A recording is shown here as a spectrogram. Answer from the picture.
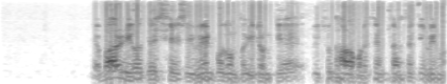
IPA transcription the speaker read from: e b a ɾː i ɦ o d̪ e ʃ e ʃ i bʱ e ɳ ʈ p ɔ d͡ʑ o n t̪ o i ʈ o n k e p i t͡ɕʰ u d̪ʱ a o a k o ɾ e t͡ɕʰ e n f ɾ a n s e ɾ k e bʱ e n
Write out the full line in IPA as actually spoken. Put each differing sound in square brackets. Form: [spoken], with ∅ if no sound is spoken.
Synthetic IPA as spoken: e b a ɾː i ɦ o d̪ e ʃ e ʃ i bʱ e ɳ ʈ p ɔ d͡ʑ o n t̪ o i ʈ o n k e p i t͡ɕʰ u d̪ʱ a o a k o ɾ e t͡ɕʰ e n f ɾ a n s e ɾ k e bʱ [i] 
